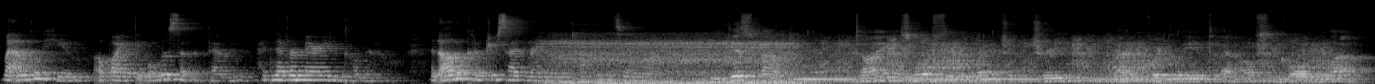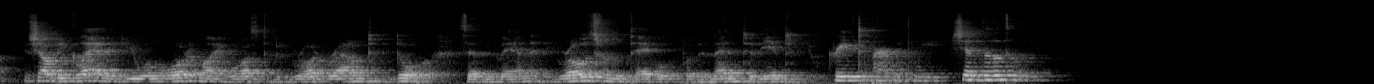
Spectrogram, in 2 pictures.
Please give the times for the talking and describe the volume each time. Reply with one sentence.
You can hear the talking from 0.0 to 24.0 s, at a steady volume.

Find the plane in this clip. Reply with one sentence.
You can hear the plane from 5.2 to 13.5 s.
